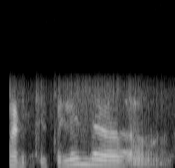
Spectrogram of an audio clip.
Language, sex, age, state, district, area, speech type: Malayalam, female, 45-60, Kerala, Kasaragod, rural, conversation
